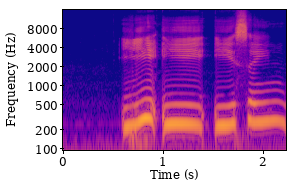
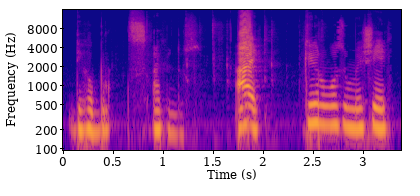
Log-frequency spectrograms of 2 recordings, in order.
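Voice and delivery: ordinary talk, nothing marked

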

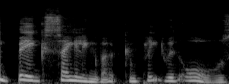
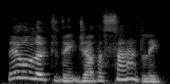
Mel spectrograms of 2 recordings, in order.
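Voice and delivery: usual speaking voice

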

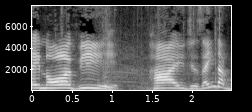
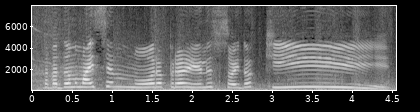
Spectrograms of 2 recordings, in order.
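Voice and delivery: usual speaking voice

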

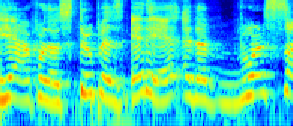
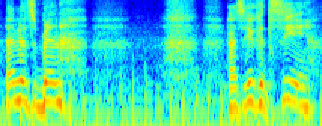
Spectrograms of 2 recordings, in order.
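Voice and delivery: much lower, tired dad voice; low weary father; 6 semitones lower than usual. Acted. Tired father complaining about his son, low weary voice. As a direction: sag under the exhaustion.

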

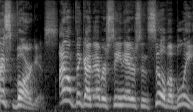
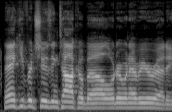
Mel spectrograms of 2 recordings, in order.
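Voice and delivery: bored cashier; 7 semitones lower than usual. Acted. Taco Bell cashier.

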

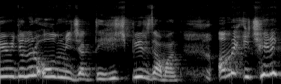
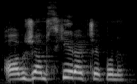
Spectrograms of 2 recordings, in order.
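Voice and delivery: normal talking voice

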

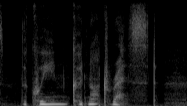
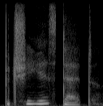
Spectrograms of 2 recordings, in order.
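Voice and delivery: plain reading voice

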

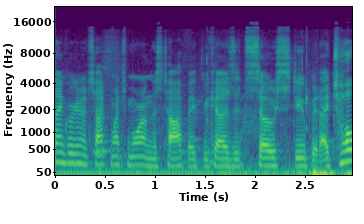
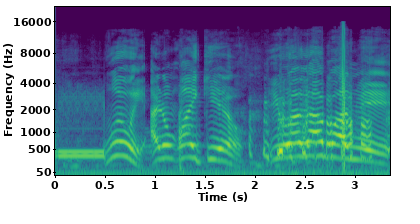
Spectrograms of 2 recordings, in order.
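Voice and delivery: high-pitched, laughing mock grievance; mock complaint; 11 semitones higher, 4 dB louder, slower than usual. Host scolding a caller who hung up, mock complaint. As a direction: whine playfully, loud on the last words.

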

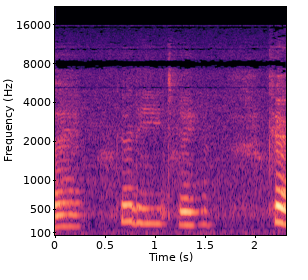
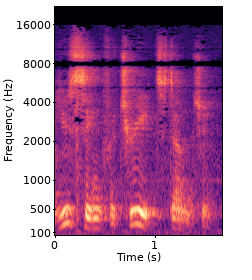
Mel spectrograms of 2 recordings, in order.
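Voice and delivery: ordinary talk, nothing marked

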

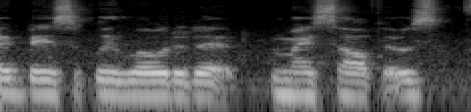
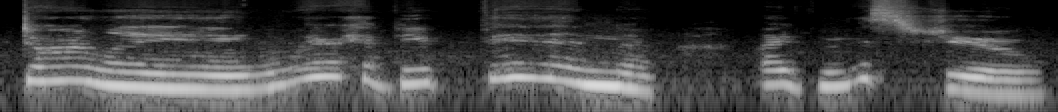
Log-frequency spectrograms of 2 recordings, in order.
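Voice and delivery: high, slow swooning greeting; mock dramatic diva; 7 semitones higher, 5 dB louder, much slower than usual. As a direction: gush like a melodramatic lover.

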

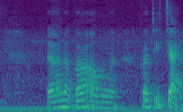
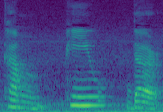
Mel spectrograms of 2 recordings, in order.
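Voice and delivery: "Computer" drawn out very slow; read slowly; much slower than usual. Shown as a demonstration. Teacher slowing down so pupils can follow. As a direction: stretch "Computer" out for the class. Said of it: "Cô đọc chậm nha".

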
